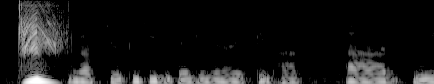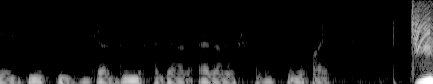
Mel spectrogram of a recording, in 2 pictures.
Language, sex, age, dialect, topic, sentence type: Bengali, male, 31-35, Northern/Varendri, agriculture, statement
